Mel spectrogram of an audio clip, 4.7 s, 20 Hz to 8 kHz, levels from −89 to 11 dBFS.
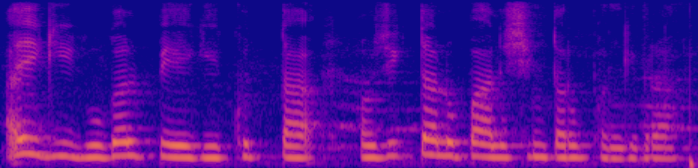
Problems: none marked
